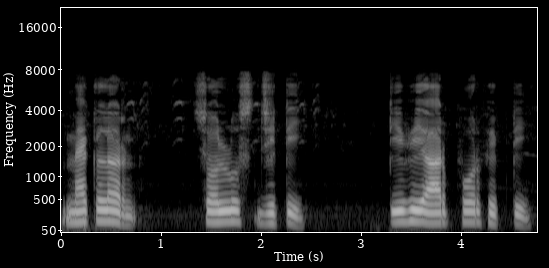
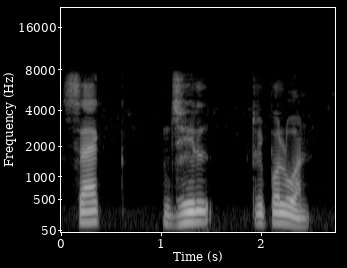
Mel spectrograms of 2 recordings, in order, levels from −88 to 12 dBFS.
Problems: none marked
